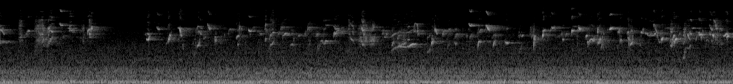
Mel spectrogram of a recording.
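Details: European goldfinch song recorded 20 August 2020: a dense, rapid twittering of high tinkling and chirping notes, some short buzzy trills, running almost without pause over a steady low background rumble.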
